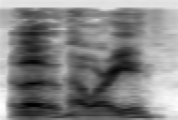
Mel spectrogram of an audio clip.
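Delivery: normal talking voice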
